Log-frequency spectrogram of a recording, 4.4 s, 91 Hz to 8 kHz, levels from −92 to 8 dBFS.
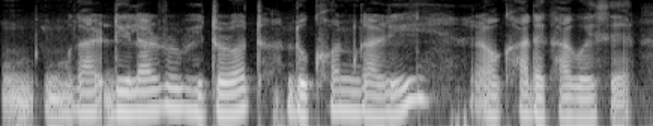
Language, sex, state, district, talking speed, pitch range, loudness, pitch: Assamese, female, Assam, Sonitpur, 150 wpm, 130-160 Hz, -17 LUFS, 145 Hz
